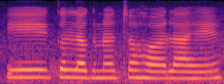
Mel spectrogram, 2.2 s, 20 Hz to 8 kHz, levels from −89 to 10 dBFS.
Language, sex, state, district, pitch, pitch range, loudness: Marathi, female, Maharashtra, Nagpur, 255 Hz, 240-265 Hz, -13 LUFS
